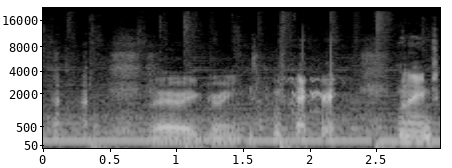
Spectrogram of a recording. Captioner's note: chuckles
